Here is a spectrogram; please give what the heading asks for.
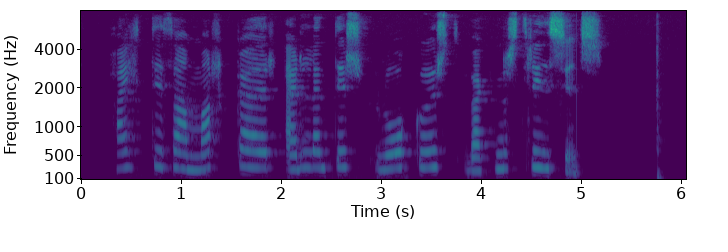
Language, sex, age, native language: Icelandic, female, 20-29, Icelandic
